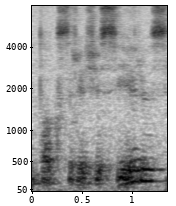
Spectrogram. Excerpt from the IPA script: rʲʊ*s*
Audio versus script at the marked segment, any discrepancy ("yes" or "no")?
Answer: no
